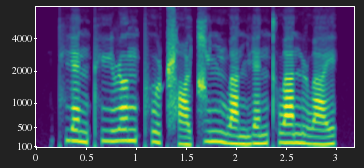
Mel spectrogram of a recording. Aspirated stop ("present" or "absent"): present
